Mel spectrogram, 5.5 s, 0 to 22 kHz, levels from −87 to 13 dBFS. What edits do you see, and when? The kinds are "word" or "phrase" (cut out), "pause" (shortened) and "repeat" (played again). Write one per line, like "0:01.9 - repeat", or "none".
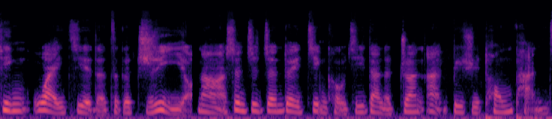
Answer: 0:01.9 - word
